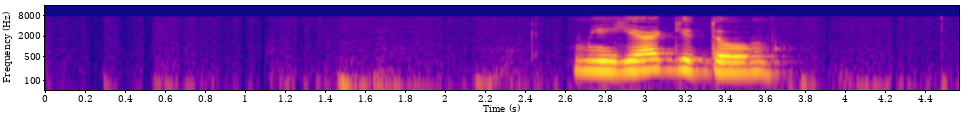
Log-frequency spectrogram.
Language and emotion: Russian, neutral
